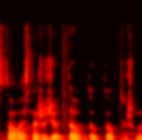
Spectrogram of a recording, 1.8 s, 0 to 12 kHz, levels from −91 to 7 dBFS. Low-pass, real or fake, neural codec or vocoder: 9.9 kHz; fake; vocoder, 22.05 kHz, 80 mel bands, WaveNeXt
